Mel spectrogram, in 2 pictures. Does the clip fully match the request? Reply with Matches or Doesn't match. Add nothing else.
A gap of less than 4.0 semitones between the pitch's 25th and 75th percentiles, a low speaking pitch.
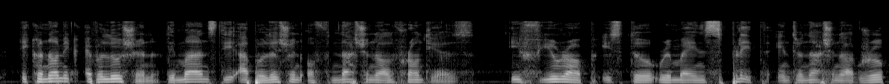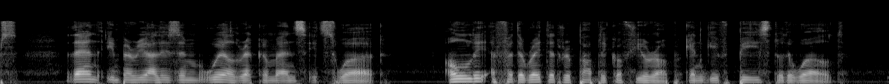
Matches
